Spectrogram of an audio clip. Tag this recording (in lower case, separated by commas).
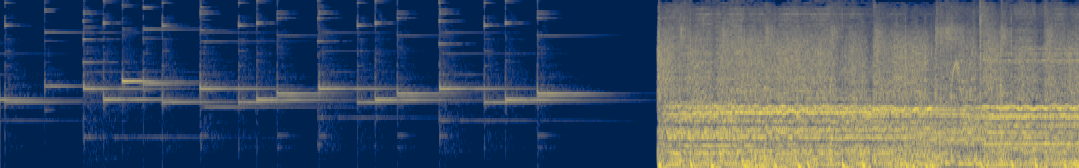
glockenspiel, music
